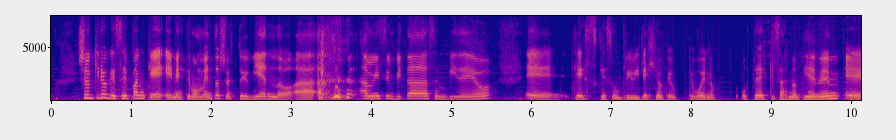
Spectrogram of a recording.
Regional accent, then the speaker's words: Lincoln, Buenos Aires Province, Argentina; nuestras invitadas de hoy son, somos de Lincoln

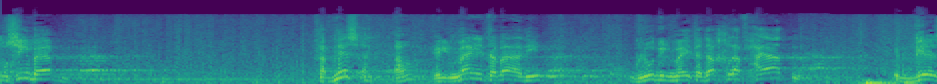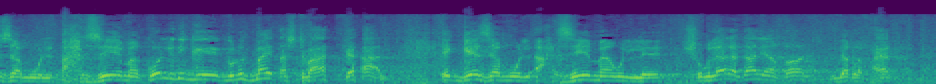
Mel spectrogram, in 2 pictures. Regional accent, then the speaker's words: Egypt; طيب احنا عندنا في مصر بنزكي وناخد ونعمل

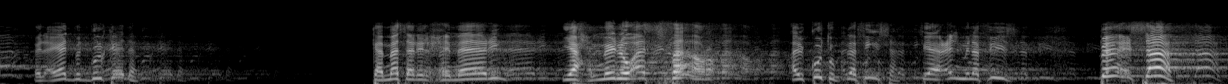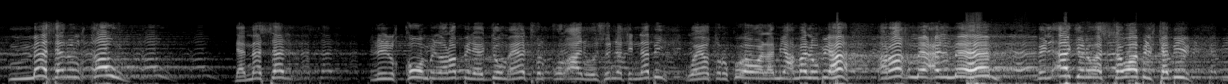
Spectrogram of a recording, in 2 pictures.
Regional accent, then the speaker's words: Upper Egypt, Egypt; عندنا في الصعيد كنا نسميها تفكيرة الجمعة

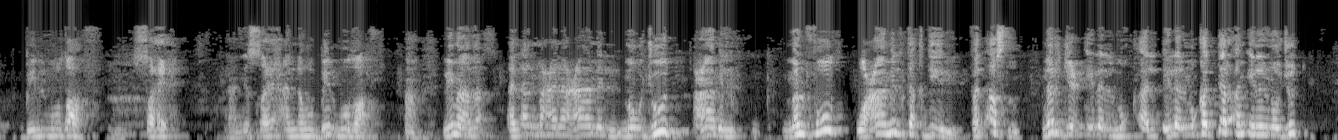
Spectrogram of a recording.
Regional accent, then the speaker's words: Yemen; عندنا في اليمن يقال هكذا

